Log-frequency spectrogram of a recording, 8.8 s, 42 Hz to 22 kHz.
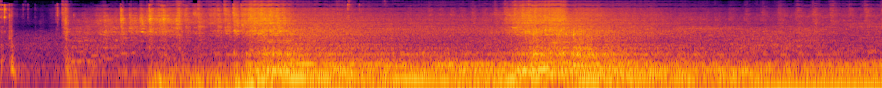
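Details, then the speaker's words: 1971 Chevrolet Monte Carlo, factory LS4 396/402 ci 6.6 L V8 (300 hp, hydraulic lifters, TH400 automatic), dual exhaust: big V8 fires up, two clean rev blips over deep even rumble; no weird noises, healthy start and rev. "Sounds really nice. Dual exhaust. I'll walk over to the engine compartment now. No weird noises, no nothing. It's perfect."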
